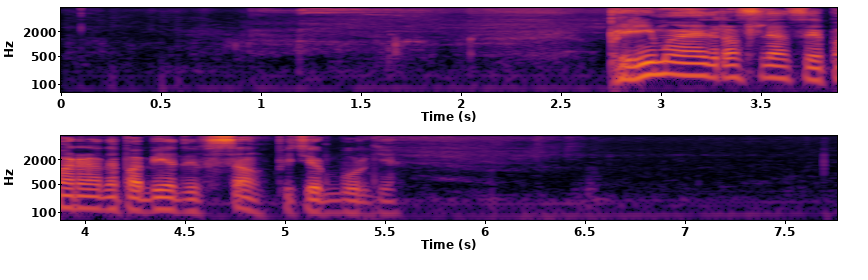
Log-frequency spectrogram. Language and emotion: Russian, positive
